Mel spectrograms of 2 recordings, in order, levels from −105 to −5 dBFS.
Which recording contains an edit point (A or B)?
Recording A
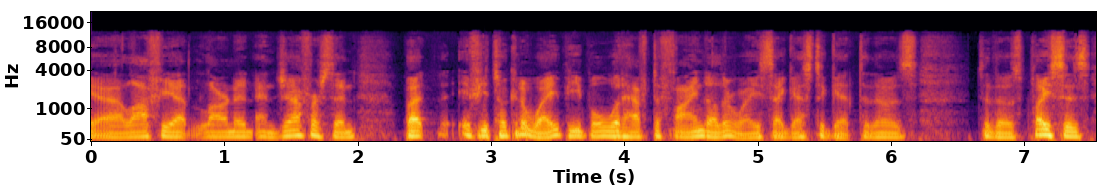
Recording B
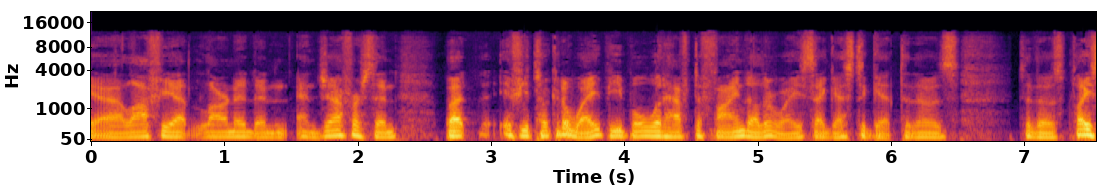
A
